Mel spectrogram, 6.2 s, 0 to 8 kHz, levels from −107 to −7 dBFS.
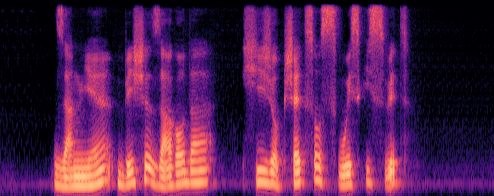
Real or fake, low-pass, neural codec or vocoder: fake; 7.2 kHz; codec, 16 kHz, 0.9 kbps, LongCat-Audio-Codec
